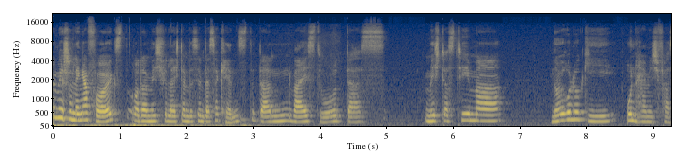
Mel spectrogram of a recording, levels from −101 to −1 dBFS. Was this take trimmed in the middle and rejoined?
no; 0 cuts

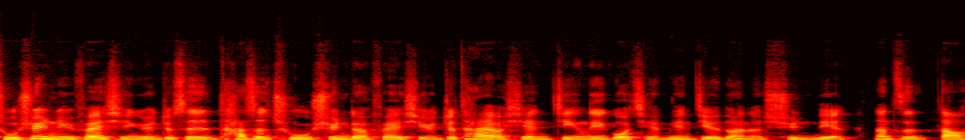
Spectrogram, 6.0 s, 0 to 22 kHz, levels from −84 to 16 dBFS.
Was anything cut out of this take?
no; 0 cuts

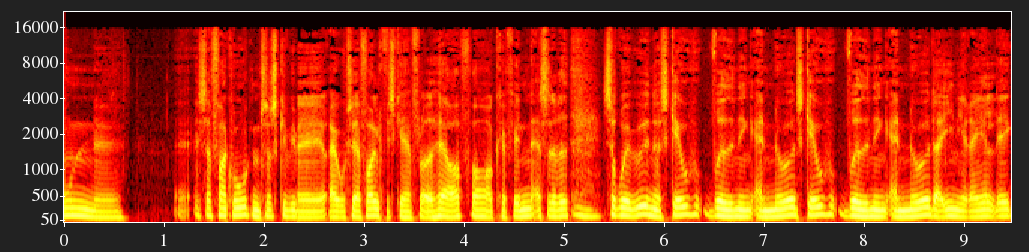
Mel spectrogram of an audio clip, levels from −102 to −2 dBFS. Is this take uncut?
no; 4 cuts; at 1.6 s, 2.3 s, 3.2 s, 7.3 s

